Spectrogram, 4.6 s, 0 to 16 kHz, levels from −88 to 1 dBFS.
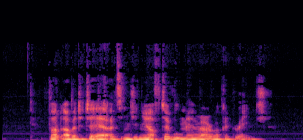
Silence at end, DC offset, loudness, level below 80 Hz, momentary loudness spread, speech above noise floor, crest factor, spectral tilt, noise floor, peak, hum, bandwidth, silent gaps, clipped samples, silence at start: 0.6 s; under 0.1%; -19 LUFS; -50 dBFS; 14 LU; 38 dB; 16 dB; -7 dB/octave; -56 dBFS; -4 dBFS; none; 9.4 kHz; none; under 0.1%; 0.75 s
